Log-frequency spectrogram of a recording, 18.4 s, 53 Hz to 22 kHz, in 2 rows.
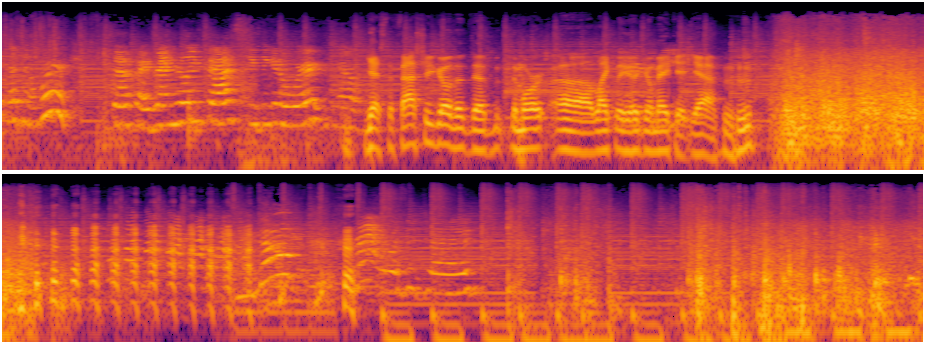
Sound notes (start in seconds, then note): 7.6 balls crunching; 9.4 laughs; 14.6 light music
